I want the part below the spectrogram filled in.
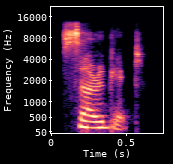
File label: "surrogate", Indian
